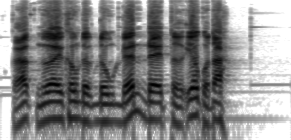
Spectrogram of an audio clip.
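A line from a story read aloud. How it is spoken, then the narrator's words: Booming deep voice. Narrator (Vietnamese): một thanh âm ồm ồm vang động cục trường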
